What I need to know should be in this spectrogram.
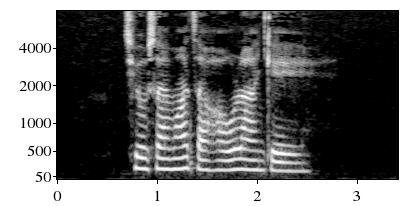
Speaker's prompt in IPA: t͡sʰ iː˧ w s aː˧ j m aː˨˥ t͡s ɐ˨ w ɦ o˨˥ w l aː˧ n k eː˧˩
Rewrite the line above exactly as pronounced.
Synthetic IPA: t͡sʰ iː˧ w s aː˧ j m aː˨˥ t͡s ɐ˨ w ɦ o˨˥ w l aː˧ n k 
